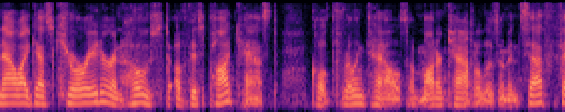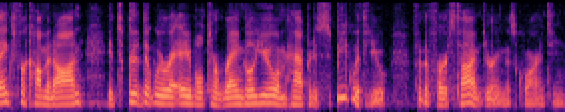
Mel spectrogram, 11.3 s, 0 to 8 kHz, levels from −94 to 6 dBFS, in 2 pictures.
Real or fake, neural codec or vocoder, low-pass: fake; vocoder, 22.05 kHz, 80 mel bands, HiFi-GAN; 7.2 kHz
